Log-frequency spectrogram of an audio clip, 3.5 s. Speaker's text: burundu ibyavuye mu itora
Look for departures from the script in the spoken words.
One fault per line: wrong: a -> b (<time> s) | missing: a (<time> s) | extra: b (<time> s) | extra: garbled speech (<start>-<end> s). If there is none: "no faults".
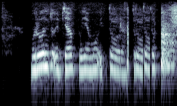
extra: garbled speech (2.6-3.2 s)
